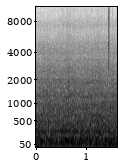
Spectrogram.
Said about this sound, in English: I'm in the car right now, Dad.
